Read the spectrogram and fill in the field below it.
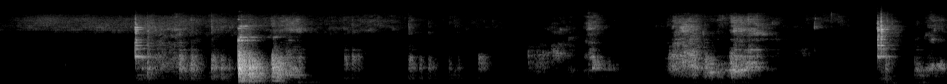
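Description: Semolina tipped into hot ghee in a pan for suji halwa, with clinking utensil and pan scrapes, bursts of stirring and a light sizzle coming and going in uneven spurts, fairly close.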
